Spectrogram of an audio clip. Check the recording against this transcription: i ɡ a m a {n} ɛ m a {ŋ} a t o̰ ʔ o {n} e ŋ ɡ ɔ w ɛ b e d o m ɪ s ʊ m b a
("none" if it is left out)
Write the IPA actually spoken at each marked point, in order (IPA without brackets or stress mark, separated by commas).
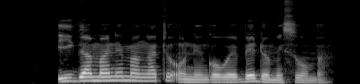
n, ŋ, n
